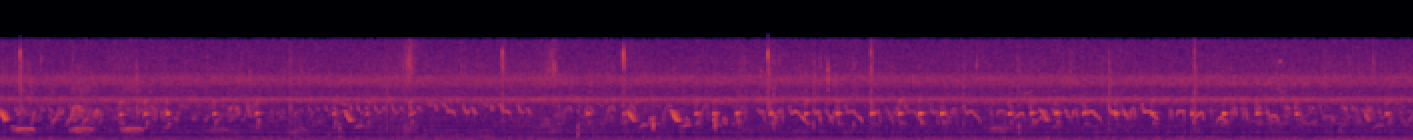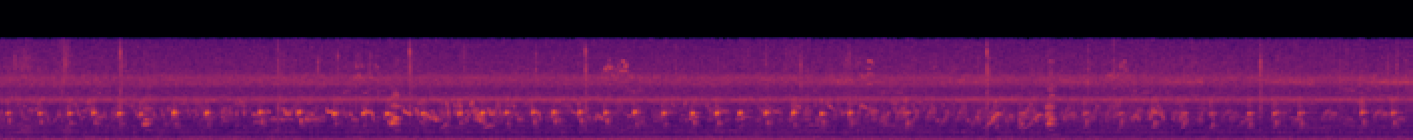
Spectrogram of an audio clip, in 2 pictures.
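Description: Outdoor ambience of many short, high bird chirps scattered throughout, over a steady low hum that grows louder about halfway through.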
